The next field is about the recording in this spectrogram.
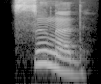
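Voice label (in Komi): "сынӧд", Komi, female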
